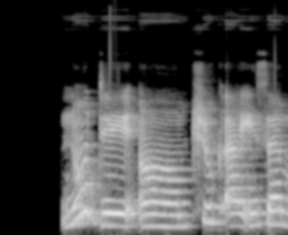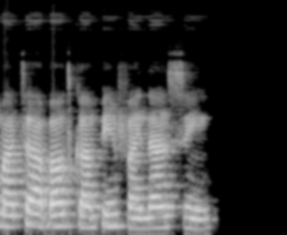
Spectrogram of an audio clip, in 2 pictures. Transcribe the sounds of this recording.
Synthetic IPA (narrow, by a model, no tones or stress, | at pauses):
nodeɔ̃mt͡ʃukʰaɪĩnsaɪd̚matʰaːbaʊtkãmpẽnfaɪnãnsĩŋ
